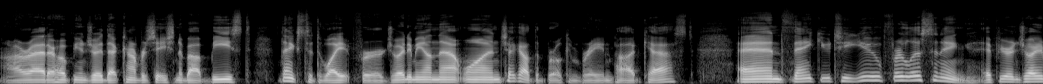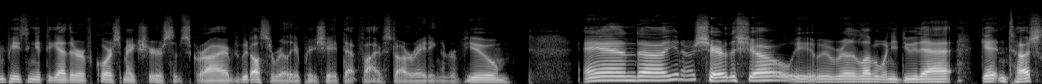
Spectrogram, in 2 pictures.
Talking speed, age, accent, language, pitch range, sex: 205 wpm, 30-49, American, English, 95-125 Hz, male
